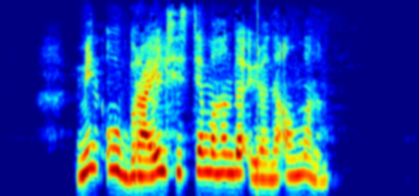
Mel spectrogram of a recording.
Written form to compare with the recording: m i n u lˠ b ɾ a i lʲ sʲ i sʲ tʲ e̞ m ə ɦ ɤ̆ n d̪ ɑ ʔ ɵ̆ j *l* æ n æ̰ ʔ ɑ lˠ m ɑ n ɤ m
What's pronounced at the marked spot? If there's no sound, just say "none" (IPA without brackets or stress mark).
ɾ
